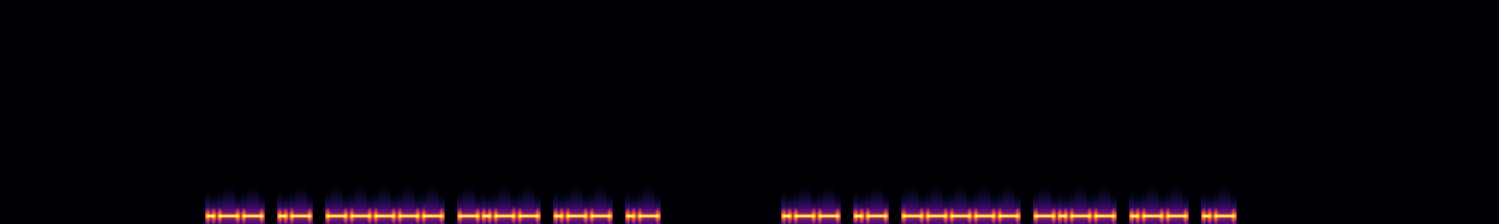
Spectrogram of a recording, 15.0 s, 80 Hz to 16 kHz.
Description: Morse code, heard as a keyed tone, about 20 wpm, 700 Hz. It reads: WA0YWA WA0YWA
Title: USA Call Signs - 6 Characters - Repeated 2x - 20wpm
